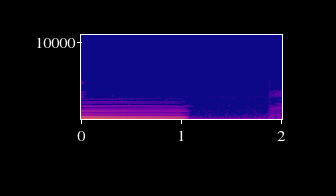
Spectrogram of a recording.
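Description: A single low B on the piano, the last note of a left-hand bass line, held and slowly fading. It stops abruptly about a second in as the key is released, leaving near silence.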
